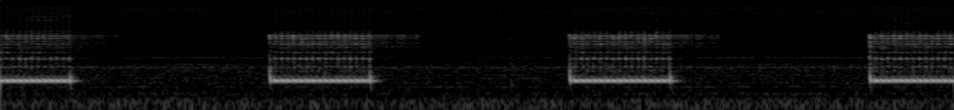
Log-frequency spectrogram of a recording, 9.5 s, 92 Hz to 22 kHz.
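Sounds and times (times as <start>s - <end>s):
telephone ringback tone while a call to a company is put through: 0.0s - 0.9s, 2.7s - 3.9s, 5.7s - 7.0s, 8.7s - 9.5s.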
